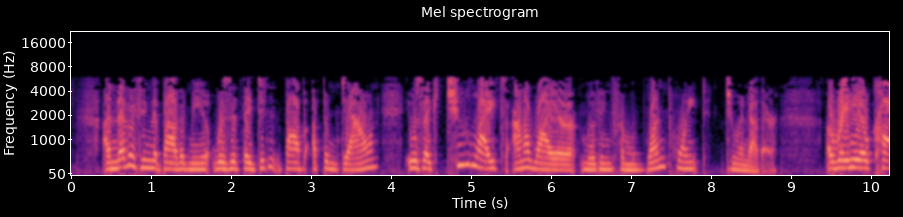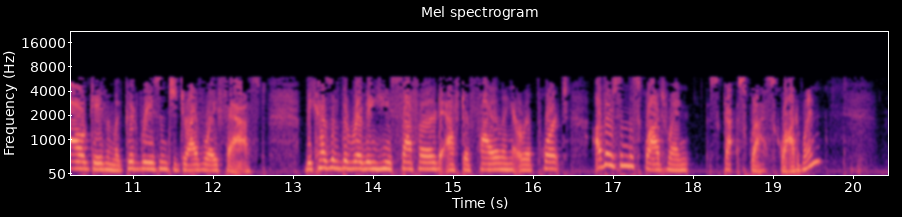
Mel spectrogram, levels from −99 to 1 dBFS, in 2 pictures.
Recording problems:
distortion; heavy; 6 dB below the speech
garbled, watery; slightly; nothing above 6 kHz

